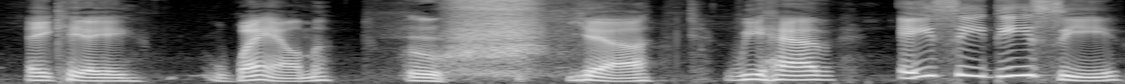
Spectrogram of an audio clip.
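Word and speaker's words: Esidisi: wham yeah we have acdc who is just pronounced ac dc they just spell it differently they spell it phonetically so good yeah yeah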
